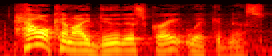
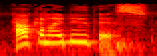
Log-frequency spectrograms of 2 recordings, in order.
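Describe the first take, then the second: First: Said in the usual way. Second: High, soft pleading question; pleading high quote. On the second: Acted. Preacher voicing Joseph refusing temptation, high and pleading. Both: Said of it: "quoting Joseph's refusal".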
